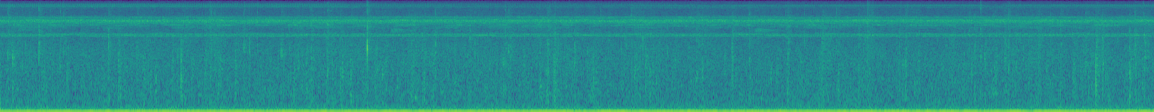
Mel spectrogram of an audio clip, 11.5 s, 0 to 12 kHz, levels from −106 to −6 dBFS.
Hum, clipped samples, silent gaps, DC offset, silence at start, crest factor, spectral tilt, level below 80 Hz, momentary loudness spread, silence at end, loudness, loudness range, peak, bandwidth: none; under 0.1%; none; 3%; 0 s; 28 dB; -0.5 dB/octave; -50 dBFS; 1 LU; 0 s; -35 LUFS; 1 LU; -10 dBFS; 12 kHz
